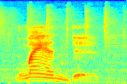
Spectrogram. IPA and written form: lændɪd (landed)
